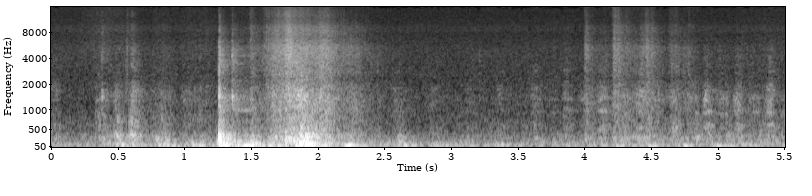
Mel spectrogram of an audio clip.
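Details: Excited Border Collie wanting to play ball, panting quietly and rapidly in a small room, with a brief louder rustling burst early on before the breathy rhythm resumes.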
